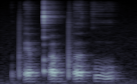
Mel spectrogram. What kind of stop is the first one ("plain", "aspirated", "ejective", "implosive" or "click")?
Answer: ejective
